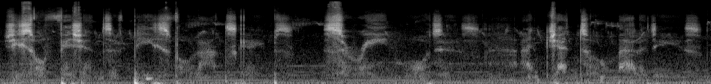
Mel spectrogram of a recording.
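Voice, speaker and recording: A storyteller narrating an ASMR bedtime story in a slow, soothing, hushed whisper. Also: soft background music, low-quality recording. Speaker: audiobook narrator.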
